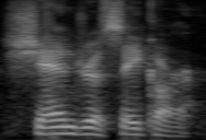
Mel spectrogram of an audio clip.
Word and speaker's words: Chandrasekhar: Chandrasekhar.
